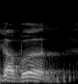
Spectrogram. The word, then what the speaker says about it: govern: Then here the last word has N in the middle because it's the word govern. When you use the verb form, N is pronounced. We say govern, n.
